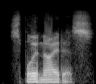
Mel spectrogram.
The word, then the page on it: splenitis: American English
